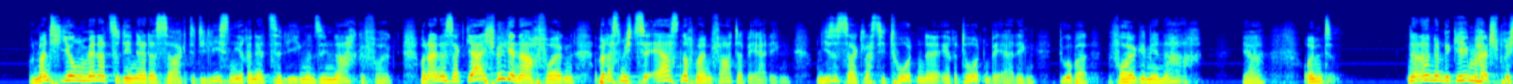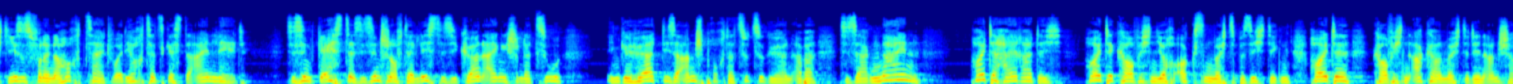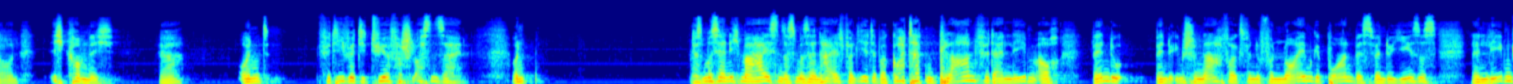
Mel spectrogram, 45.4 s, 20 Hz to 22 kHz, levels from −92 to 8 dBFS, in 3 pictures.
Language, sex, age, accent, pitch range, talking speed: German, male, 40-59, German, 145-175 Hz, 210 wpm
